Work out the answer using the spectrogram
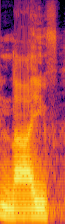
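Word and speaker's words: knife: नाइफ।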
